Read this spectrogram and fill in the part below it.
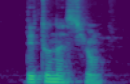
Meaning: detonation
- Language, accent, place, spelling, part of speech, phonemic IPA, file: French, France, Paris, détonation, noun, /de.tɔ.na.sjɔ̃/, LL-Q150 (fra)-détonation.wav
